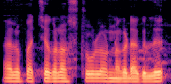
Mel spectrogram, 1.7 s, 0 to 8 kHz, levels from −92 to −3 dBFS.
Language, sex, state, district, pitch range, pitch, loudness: Tamil, male, Tamil Nadu, Kanyakumari, 105-110 Hz, 110 Hz, -16 LUFS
